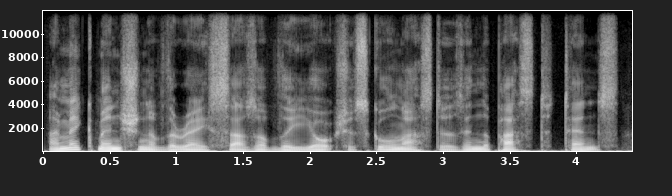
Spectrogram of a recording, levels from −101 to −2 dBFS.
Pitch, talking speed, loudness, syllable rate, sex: 90 Hz, 205 wpm, -18 LUFS, 5.0 syllables/s, male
